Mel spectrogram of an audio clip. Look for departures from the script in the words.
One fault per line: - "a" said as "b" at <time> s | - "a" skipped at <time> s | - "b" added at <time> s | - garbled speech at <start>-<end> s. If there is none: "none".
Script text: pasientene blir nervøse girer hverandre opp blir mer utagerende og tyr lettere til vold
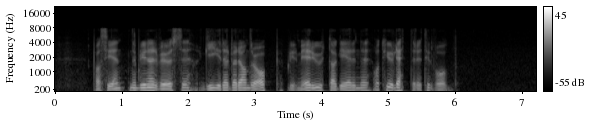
none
